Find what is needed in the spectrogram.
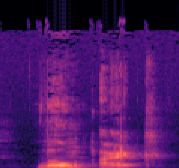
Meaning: houseboat
- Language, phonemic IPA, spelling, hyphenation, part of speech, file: Dutch, /ˈʋoːn.ɑrk/, woonark, woon‧ark, noun, Nl-woonark.ogg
